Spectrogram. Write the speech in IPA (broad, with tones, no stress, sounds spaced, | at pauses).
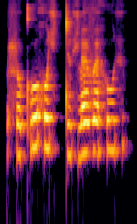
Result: ɬ ʊ˨˩˦ kʼ u˧˥ χʷ ɛ˧˥ ç tː y˧˩ ç l ɛ˥ v ɛ˥ h u˥ ç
